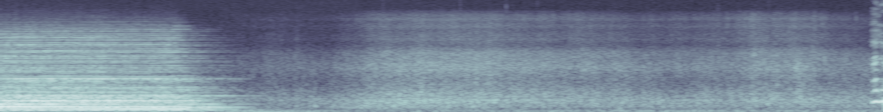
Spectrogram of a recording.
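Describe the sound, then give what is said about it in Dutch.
Sea water rushes and washes steadily alongside a ship, a broad continuous swash with wind noise, following a loud droning tone that stops after the first couple of seconds. No one speaks. “Sta je de zee te bewonderen?”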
